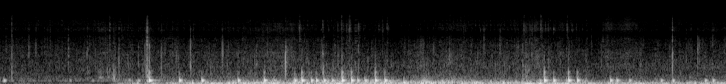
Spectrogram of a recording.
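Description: Mountain bike riding over rough trail: quick, uneven knocking and rattling from the bike, joined about a second in by a low rumble of tyre and wind noise.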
